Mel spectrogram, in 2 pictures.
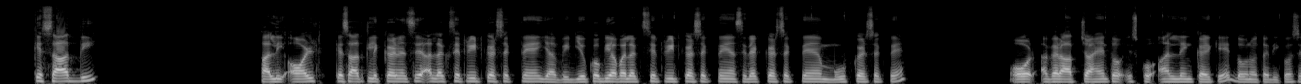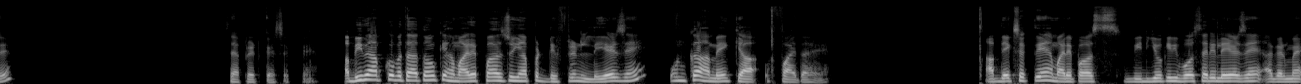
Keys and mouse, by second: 0.3 click, 6.1 alt+click, 6.5-9.7 alt+drag, 9.7 ctrl+z, 10.5 click, 11.4 right click, 12.7-22.3 drag.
